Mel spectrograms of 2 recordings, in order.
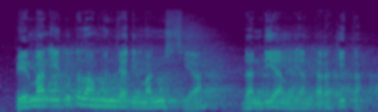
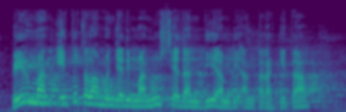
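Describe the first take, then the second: The two takes are said the same way.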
